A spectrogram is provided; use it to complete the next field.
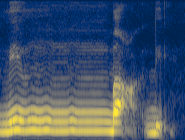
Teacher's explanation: ketika nun mati atau tanwin bertemu dengan huruf ba, pembacaannya diganti ke huruf mim. Contoh, mim ba'di.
